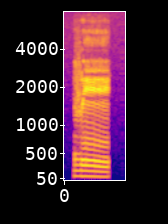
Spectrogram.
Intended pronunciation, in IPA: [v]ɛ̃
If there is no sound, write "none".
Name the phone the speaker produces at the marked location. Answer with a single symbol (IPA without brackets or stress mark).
v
